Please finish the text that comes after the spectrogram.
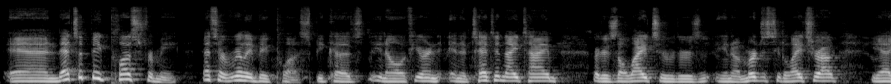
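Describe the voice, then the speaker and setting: Male product reviewer, slightly high voice, conversational and rambling, casual hands-on delivery. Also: a little mellow. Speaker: radio reviewer.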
